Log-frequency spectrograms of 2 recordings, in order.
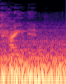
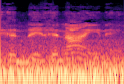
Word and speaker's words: Hanine: I always think Heinen. Why do I say Heinen? Because it's kind of like a German. It should be Hinein, you know the way it's spelled.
